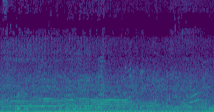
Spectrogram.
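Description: The Islamic call to prayer from a nearby mosque: a man's voice holding long notes that step slightly in pitch for about two and a half seconds, then trailing off. Under it runs a steady low rumble of traffic and crowd.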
